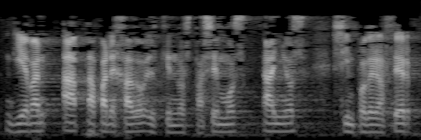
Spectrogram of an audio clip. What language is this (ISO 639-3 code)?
spa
